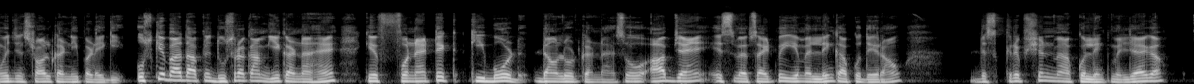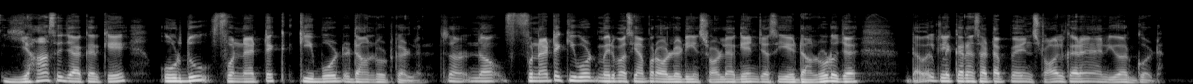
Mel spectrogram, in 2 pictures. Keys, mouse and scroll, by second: 5.6 click, 5.9 click, 10.5-12.0 drag, 15.9 click, 18.9 click, 19.0 click.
